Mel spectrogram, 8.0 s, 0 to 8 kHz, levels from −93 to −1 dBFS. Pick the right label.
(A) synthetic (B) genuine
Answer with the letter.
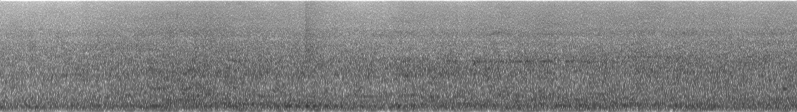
A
